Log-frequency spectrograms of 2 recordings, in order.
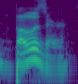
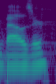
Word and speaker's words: Bowser: society i don't even it's pronounced bowser and not bowser uh who says bozer it's always been bowser what hold on a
